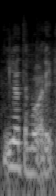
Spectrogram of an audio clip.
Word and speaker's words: Göteborg: La nostra città si chiama Göteborg in italiano, però in realtà la pronuncia è Göteborg. – Ah. In svedese.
